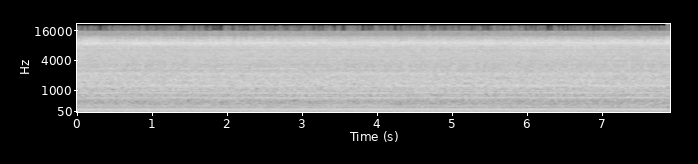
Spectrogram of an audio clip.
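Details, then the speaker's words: Swisher rough-cut mower, blades engaged remotely, cutting tall grass: loud, steady small-engine drone holding even speed; normal running under load. "Hit number 2, we're going to engage it. You can feel a little shake there. That engages the mower."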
